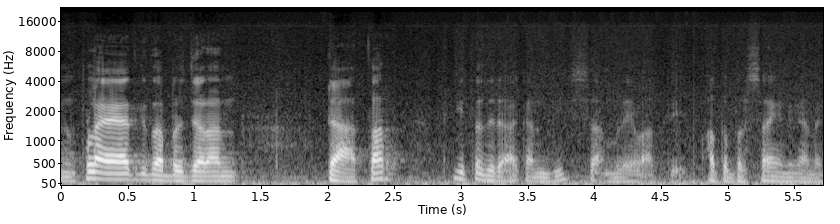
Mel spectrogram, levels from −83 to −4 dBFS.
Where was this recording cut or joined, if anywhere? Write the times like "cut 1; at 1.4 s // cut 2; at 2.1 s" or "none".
cut 1; at 4.6 s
